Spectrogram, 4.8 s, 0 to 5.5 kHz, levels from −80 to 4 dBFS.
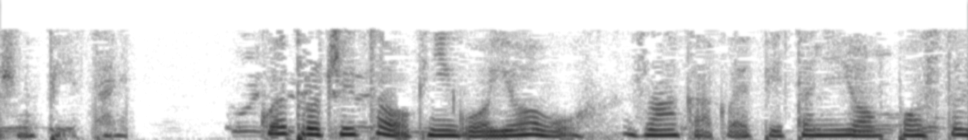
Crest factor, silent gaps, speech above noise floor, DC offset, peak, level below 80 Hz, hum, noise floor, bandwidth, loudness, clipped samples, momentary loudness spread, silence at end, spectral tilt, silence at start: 16 dB; none; 42 dB; under 0.1%; -2 dBFS; -38 dBFS; none; -58 dBFS; 4.5 kHz; -17 LUFS; under 0.1%; 14 LU; 0 s; -12 dB/octave; 0 s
